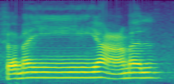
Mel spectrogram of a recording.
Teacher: عليك أن تنطق صوتين معا في آن واحد. الصوت الأول من الفم يا، والصوت الثاني من الأنف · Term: إدغام بغنة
